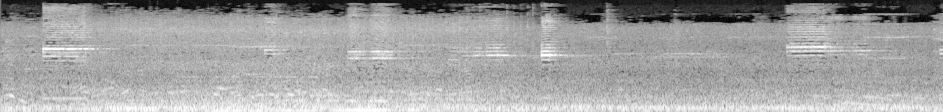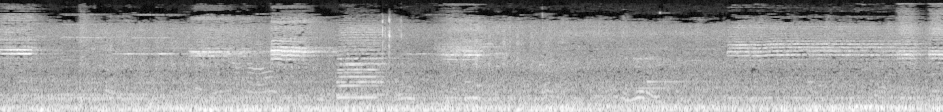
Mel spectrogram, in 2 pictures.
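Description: Road traffic with repeated short toots of vehicle horns, under a person talking. A sharp click about five seconds in is the loudest moment.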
